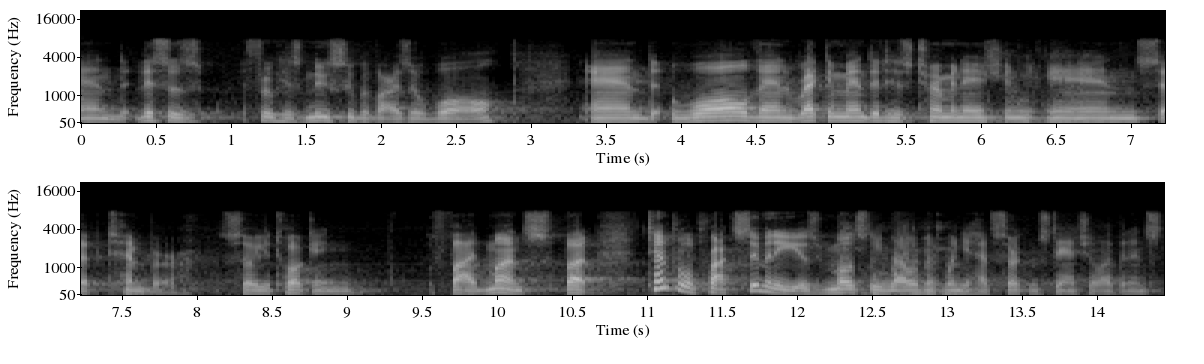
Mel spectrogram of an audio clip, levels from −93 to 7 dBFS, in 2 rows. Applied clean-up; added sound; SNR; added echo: neural separator model SepFormer DNS4.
